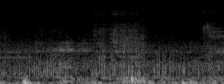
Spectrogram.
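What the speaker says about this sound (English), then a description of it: "Oh my god, the wind is so like sharp." Sharp wind blowing outdoors in Canada the day after a snowstorm, a continuous rushing roar buffeting the microphone, with a few low thumps along the way.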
